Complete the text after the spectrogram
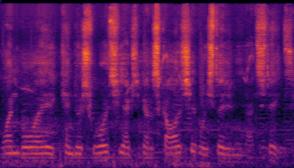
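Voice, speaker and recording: There is noticeable background noise as a man speaks. He talks at a moderate pace in a New Jersey accent. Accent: American, New Jersey. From US Northeast (New Jersey). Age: 70s. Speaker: tennis coach. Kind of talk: interview.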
